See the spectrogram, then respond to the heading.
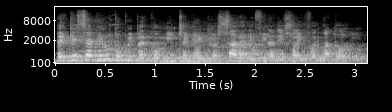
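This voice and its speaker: A man playing a sardonic, world-weary anarchist intellectual in radio theatre, arguing in an articulate, ironic and deliberate way. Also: high-pitched, sing-song. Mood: defiant. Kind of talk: Italian radio theatre acting. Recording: echoey hall, long reverb, background noise.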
